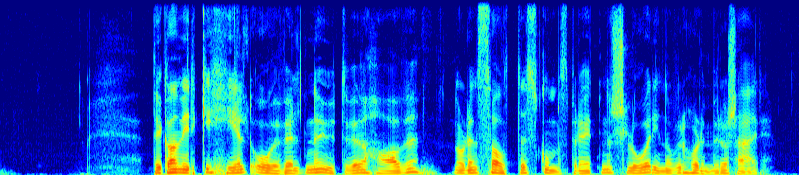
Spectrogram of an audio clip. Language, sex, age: Norwegian, male, 40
